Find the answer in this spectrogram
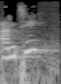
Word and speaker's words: Ante: Our principal artist, Mod Ante, is how you say your mod name.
